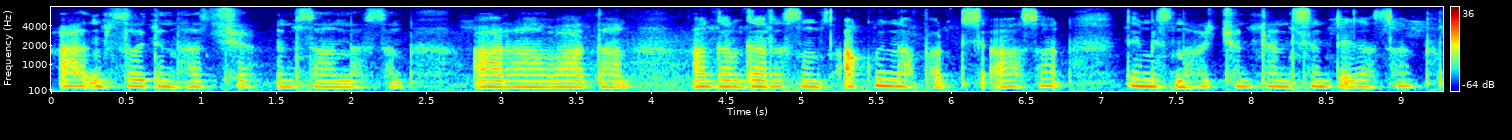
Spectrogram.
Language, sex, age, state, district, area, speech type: Kashmiri, female, 30-45, Jammu and Kashmir, Bandipora, rural, spontaneous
